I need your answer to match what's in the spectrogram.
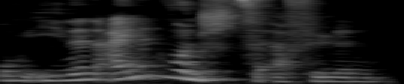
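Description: A woman's voice: mid-range voice, sing-song, moderate pace, darkish tone, natural voice. A woman doing an earnest, weary angel. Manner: earnest and insistent. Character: weary, patient male Christmas angel. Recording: roomy echo.

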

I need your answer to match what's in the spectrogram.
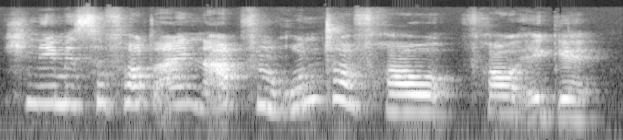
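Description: A woman's voice: very high-pitched, lively intonation, moderate pace, pitched above the performer's own voice. A woman voicing a flustered male fruit seller who speaks hastily and nervously in a storybook reading. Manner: hasty, nervous.

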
